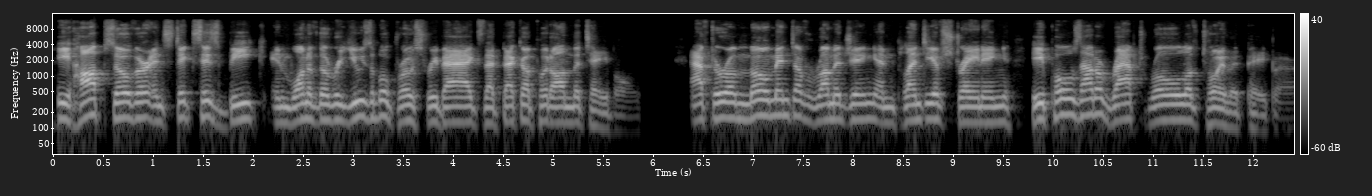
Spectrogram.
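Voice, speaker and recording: A man reads scripted stage directions as narrator. His voice is mid-pitched, with a crisp, bright edge.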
